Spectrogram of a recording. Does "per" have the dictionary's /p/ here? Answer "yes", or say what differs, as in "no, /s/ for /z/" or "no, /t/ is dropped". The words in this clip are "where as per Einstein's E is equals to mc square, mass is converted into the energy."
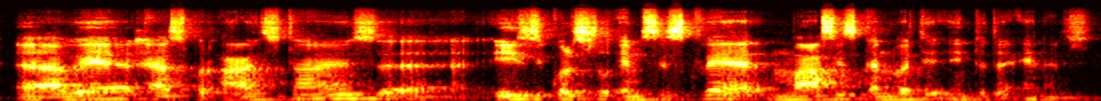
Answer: no, /f/ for /p/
